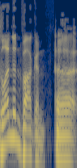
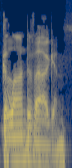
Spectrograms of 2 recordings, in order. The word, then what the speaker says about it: Geländewagen: Geländewagen. No, Geländewagen.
